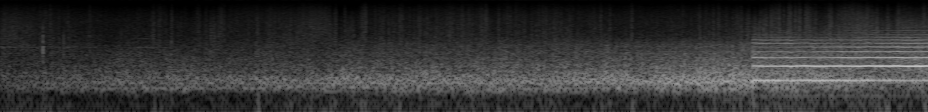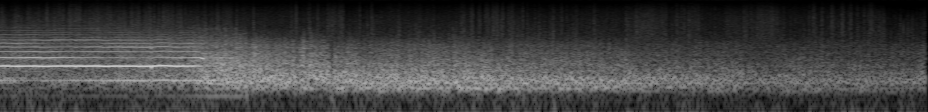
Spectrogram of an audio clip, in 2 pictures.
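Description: A train approaching and passing, its rumble swelling to a peak and then slowly fading. Midway it blows a steady whistle for about four seconds, which cuts off sharply as the rumble peaks.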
